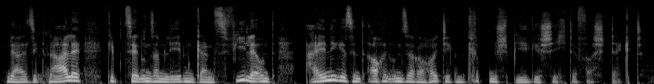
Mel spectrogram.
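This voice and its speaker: A man's voice: mid-range voice, a little fast, darkish tone, husky. A man hosting a children's radio podcast, chatting directly to young listeners. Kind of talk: casual friendly presenting for children.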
